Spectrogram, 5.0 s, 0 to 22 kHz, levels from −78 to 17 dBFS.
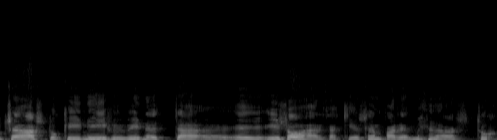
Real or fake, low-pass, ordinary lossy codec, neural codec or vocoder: real; none; none; none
